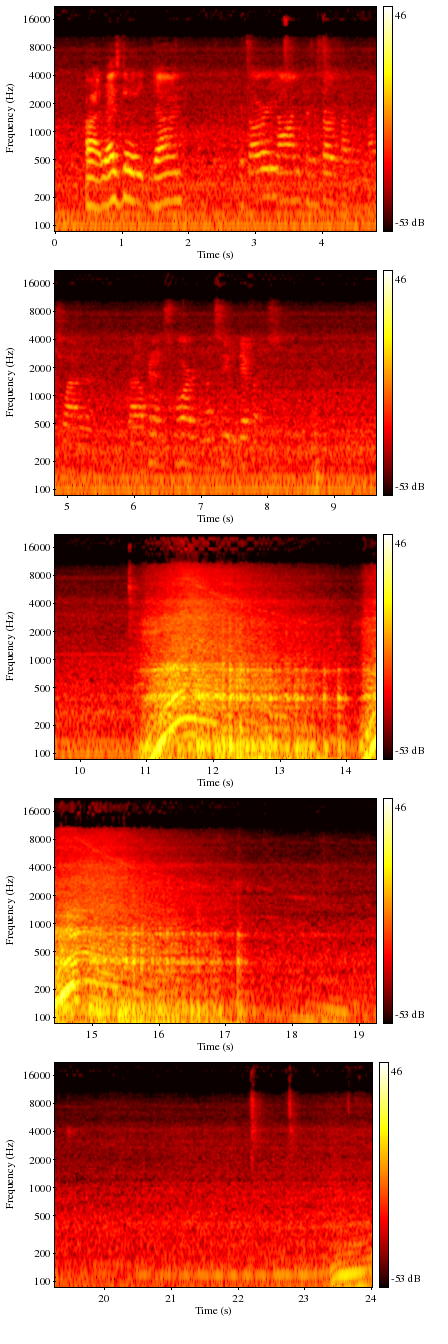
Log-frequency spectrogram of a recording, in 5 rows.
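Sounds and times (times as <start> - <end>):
car engine revving and idling: 0.0 - 24.0.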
